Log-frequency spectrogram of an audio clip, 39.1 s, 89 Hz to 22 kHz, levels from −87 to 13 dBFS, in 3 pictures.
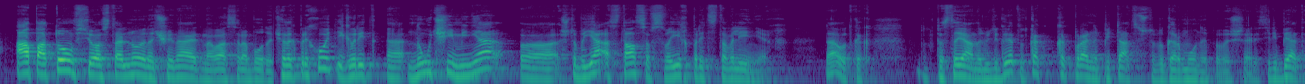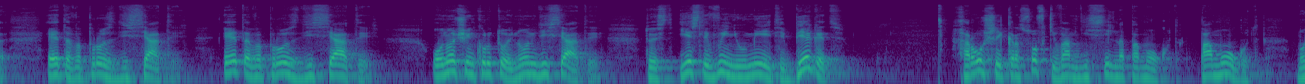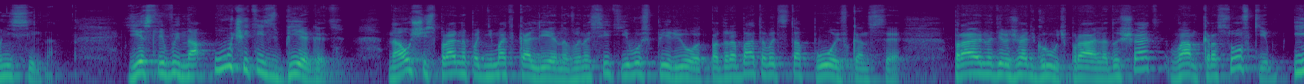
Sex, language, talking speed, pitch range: male, Russian, 135 wpm, 135-175 Hz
